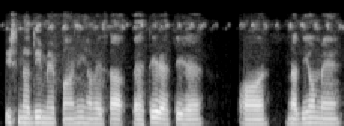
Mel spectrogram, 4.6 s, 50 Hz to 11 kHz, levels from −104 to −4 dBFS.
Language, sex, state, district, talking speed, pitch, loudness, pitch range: Hindi, male, Bihar, Lakhisarai, 155 wpm, 130 Hz, -20 LUFS, 125-140 Hz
